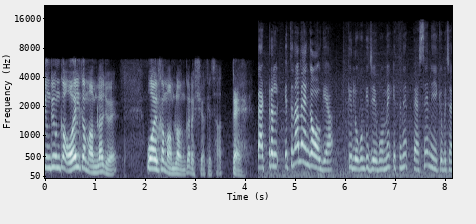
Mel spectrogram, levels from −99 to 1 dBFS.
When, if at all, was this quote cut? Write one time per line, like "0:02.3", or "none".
0:04.2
